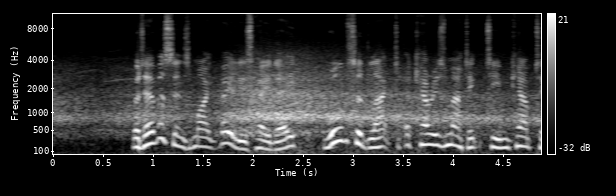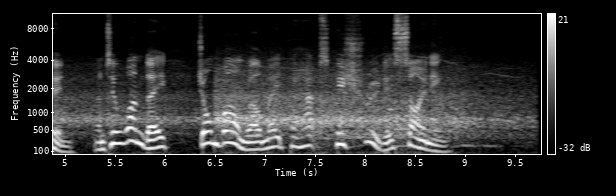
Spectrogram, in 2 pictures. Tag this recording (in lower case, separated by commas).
speech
